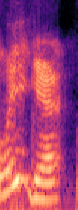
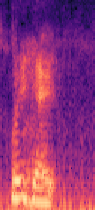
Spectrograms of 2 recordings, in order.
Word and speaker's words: legate: They captured Braziers when Simon de Montfort, Earl of Leicester, asked the abbot of Chouteau, the papal legate, how do you say that word? Legate. – Legate. – That's good. When I hear it, I know it.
